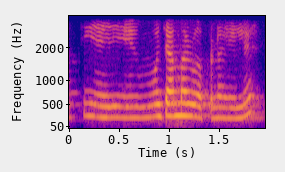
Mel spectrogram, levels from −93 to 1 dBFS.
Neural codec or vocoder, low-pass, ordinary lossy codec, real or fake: none; 3.6 kHz; none; real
